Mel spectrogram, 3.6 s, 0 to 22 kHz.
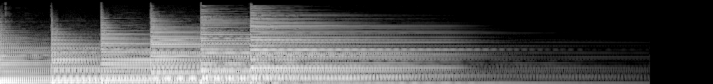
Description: Db Minor Major 7th Flat 5th G

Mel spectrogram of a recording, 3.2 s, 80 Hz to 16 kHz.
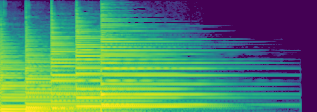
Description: F sharp 7th Sharp 9th; F#7#9 Chord {2 1 X 2 2 0} arpeggiated

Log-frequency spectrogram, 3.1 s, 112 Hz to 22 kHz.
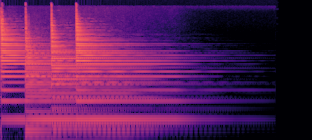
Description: E Suspended 2nd; 4,4,2,2

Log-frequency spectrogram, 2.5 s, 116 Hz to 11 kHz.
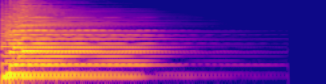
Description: F Minor Major 7th, F, Guitar, Open G

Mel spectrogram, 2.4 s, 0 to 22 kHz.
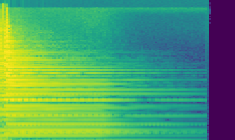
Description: D Suspended 4th Sharp 5th D down, chord

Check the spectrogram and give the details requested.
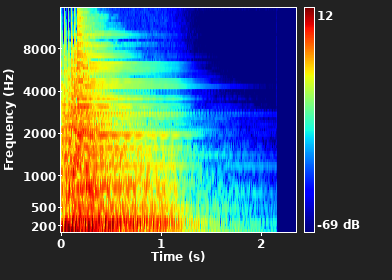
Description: Db 6th Flat 5th Db down Guitar Open F; Db6b5 strummed; JGuitar

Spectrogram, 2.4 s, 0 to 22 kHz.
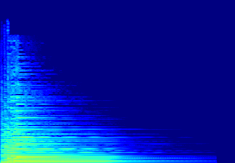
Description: Gb Minor Major 7th Double Flat 5th Gb Guitar; GbmM7bb5 strummed; 14,14,15,16,17,16; 4E,4A,5D,5G,5C,6F

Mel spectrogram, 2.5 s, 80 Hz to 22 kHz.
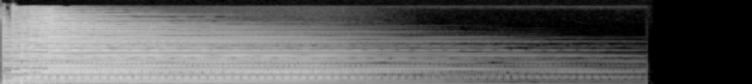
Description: Gb Augmented 7th Gb

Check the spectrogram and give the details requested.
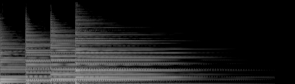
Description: F sharp 7th, guitar

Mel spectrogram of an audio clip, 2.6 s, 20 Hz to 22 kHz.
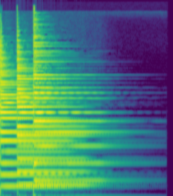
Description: A sharp Suspended 2nd down

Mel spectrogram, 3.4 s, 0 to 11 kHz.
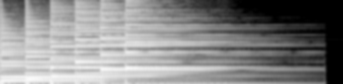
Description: D Suspended 2nd D down Guitar Open G

